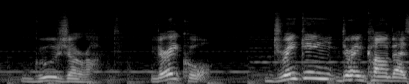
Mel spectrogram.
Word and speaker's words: Gujarat: Gujarat. Okay, got it. I'm gonna be learning a lot, but also having a lot of fun too. Also in India, we don't silence the J. Okay, my bad. Gujarat.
